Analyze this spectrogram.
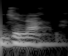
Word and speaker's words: Jina: His followers started to call him जिना। जो महावीर को जब कैवल्य की प्राप्ति हुई तो उनके जो फॉलोअर्स थे वो उनको जिना बोलते हैं। स्पेलिंग देख लो आप, JINA, जिना। इसको जिना बोलते हैं, विच मीन्स द अल्टीमेट कंकर ऑफ द नॉलेज।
